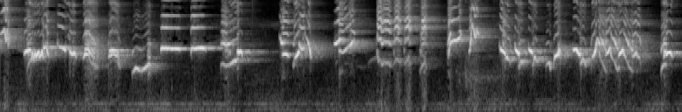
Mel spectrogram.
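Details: An Oriental magpie-robin (Copsychus saularis) sings a rich, fast medley of clear whistles, chirps and buzzy trills, varied and almost continuous, high-pitched throughout.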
